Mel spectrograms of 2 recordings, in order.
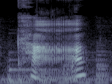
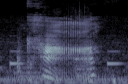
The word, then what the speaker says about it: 卡: And when you put 上 and 下 together, it's 卡, stuck in between, neither up nor down. It also evolved to mean car. And it sounds very like 卡, and car.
